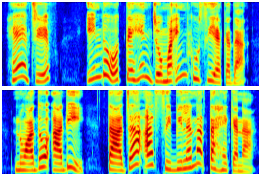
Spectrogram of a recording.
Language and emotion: Santali, happy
